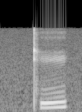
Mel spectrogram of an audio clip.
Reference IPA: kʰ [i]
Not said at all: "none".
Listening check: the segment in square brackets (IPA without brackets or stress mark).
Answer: i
